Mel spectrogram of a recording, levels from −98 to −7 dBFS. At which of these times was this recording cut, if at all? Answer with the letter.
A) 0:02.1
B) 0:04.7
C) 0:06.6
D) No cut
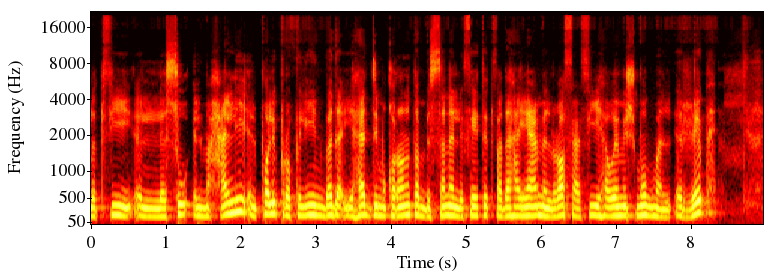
D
